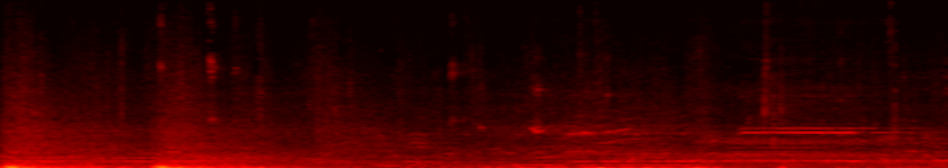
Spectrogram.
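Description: A volleyball struck hard on the serve, then a second ball contact about a second later, over the steady noise of an arena crowd.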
